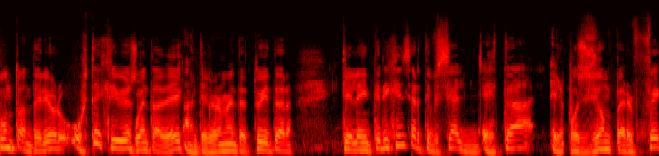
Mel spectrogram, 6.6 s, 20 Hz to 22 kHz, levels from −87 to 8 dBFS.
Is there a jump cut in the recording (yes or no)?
yes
